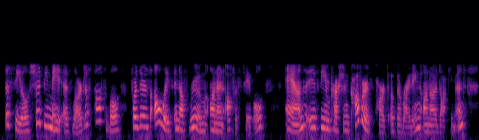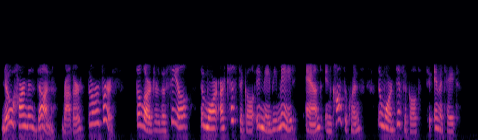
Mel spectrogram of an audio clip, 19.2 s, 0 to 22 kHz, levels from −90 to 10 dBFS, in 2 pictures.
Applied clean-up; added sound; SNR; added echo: none; none; none; none.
